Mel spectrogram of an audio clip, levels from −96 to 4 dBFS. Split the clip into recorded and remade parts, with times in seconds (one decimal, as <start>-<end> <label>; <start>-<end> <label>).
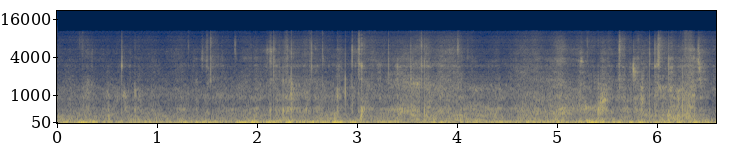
0.0-6.6 remade

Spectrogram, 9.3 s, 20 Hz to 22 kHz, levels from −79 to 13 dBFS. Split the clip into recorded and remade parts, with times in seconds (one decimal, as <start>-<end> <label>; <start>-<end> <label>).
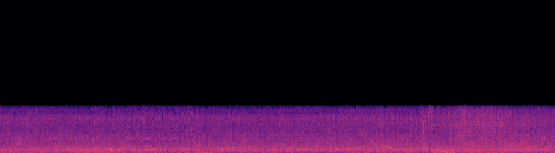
0.0-2.1 recorded; 2.1-3.2 remade; 3.2-9.3 recorded

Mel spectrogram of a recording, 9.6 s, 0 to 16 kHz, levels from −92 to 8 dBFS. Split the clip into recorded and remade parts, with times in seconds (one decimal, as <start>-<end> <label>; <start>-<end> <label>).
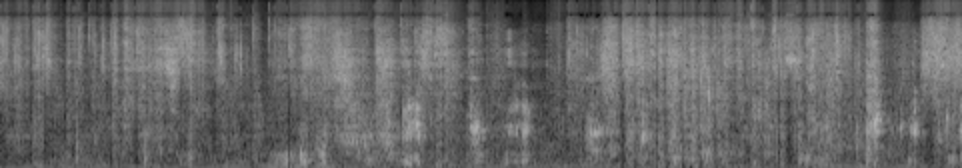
0.0-5.5 remade; 5.5-6.5 recorded; 6.5-7.9 remade; 7.9-9.6 recorded

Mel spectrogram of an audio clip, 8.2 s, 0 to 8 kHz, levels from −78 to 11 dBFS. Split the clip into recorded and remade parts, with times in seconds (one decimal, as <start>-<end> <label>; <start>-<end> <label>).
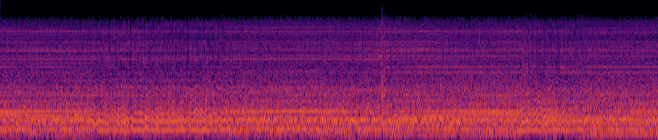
0.0-1.2 recorded; 1.2-2.8 remade; 2.8-6.5 recorded; 6.5-7.3 remade; 7.3-8.2 recorded

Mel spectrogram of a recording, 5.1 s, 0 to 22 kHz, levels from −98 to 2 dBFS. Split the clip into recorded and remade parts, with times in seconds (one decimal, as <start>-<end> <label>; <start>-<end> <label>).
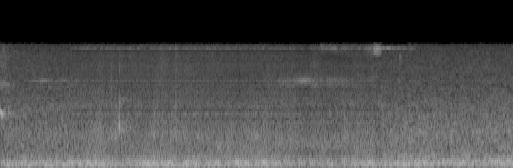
0.0-0.7 recorded; 0.7-3.8 remade; 3.8-5.1 recorded

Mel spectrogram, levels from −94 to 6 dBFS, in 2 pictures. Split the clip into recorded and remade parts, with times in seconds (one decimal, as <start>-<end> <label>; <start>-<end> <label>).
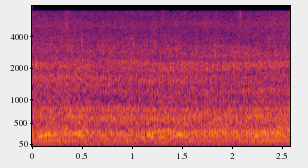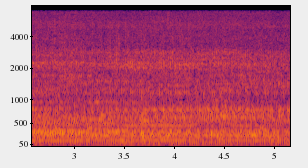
0.0-5.2 recorded

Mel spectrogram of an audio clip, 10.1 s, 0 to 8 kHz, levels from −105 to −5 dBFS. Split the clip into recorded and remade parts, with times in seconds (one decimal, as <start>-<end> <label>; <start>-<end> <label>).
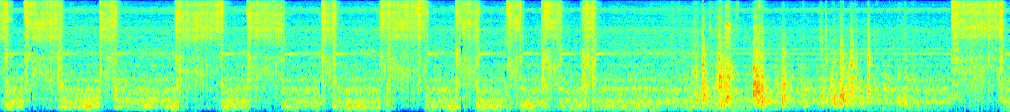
0.0-0.7 recorded; 0.7-2.5 remade; 2.5-2.9 recorded; 2.9-5.2 remade; 5.2-6.1 recorded; 6.1-7.3 remade; 7.3-10.1 recorded

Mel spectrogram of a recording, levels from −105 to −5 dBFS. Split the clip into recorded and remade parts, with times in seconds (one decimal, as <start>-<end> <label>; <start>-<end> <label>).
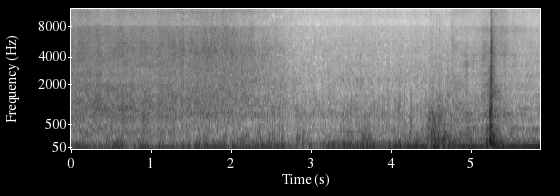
0.0-1.3 remade; 1.3-4.8 recorded; 4.8-5.9 remade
